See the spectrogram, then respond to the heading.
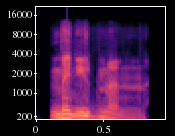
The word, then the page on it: Minuteman: British English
